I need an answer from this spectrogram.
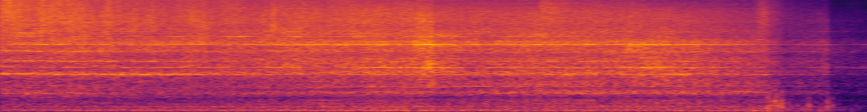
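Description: Fast BNSF grain train of covered hopper cars running past: a steady rumble of wheels on the rails. The whine of a diesel locomotive that has just gone by fades over the first few seconds. The sound fades out quickly near the end.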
